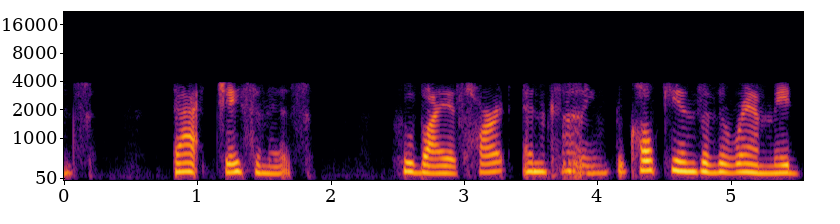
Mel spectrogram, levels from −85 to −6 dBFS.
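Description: From start to end, the speech carries G.729 codec damage, and it is plainly audible. The sound fits an 8 kbit/s G.729A stream. This codec does not send the waveform. It sends a vocal tract filter, a pitch predictor and a few pulses per frame, and the decoder rebuilds the speech from these. Nothing above 4 kHz survives. The result is dull and band-limited, with a rough, slightly synthetic edge throughout.

From 3.69 to 4.00 s there is VoIP packet loss concealed by the speech codec. About 140 ms of audio went missing, scattered across roughly 200 ms. The longest gap lasts 60 ms. The decoder filled each gap by repeating its last pitch and filter at falling gain. The sound there is stretched into a buzzy tone or coloured noise, then fades. Because each frame builds on the one before, it stays weak or distorted for a moment after the packets return.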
